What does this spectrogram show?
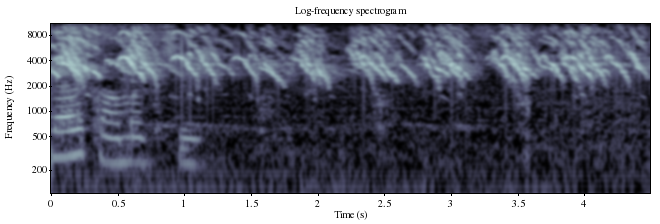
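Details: Baby chicks chirping: a dense chorus of high, quick, downward-slurred peeps, overlapping continuously, with a few lower harmonic calls at the start.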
